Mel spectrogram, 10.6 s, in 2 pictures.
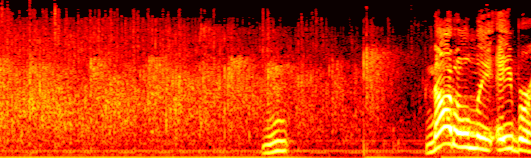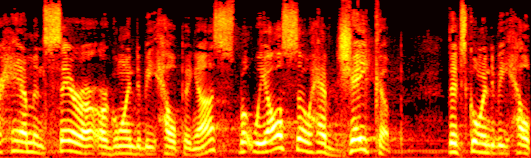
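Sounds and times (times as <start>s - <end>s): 
audience applause: 0.0s - 3.9s
person whooping: 2.6s - 3.0s
speech: 2.6s - 3.1s, 4.3s - 10.6s.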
